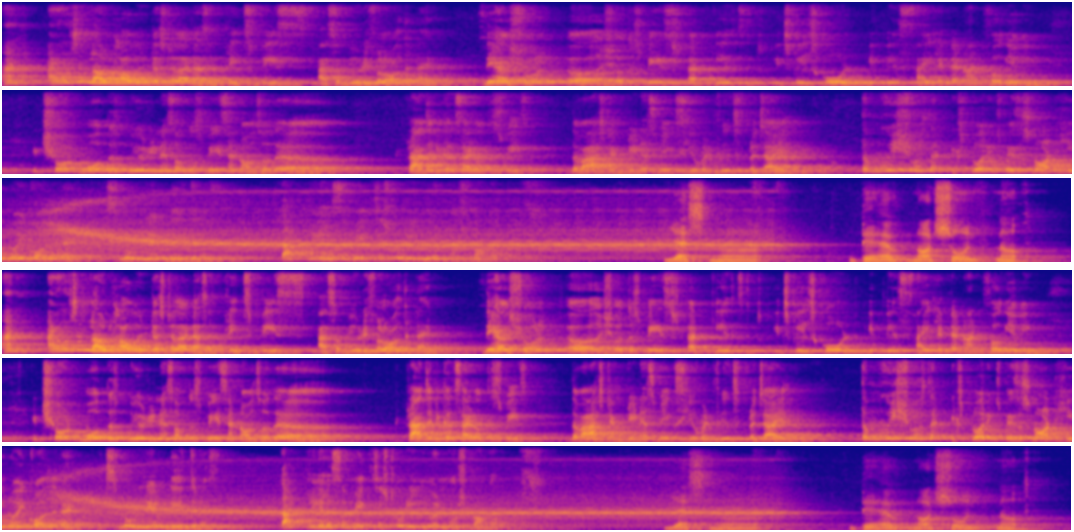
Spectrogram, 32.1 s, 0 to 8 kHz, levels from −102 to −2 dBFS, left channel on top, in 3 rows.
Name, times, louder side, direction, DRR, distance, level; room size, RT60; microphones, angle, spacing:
voice 1, 0.0-4.4 4.8-7.4 7.7-10.4 11.0-14.0 14.8-15.9 16.4-18.6 19.3-22.2 22.4-23.5 24.2-26.8, right 2 dB, 45° right, 3 dB, 1.3 m, -23 dB
sound 1, 21.4-29.1, left 2 dB, 65° left, 3.1 m, -32 dB
voice 2, 28.0-29.1 29.9-31.7, left 5 dB, 35° left, 13 dB, 0.3 m, -26 dB
13.5 x 11.0 x 4.4 m, 2.1 s
head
